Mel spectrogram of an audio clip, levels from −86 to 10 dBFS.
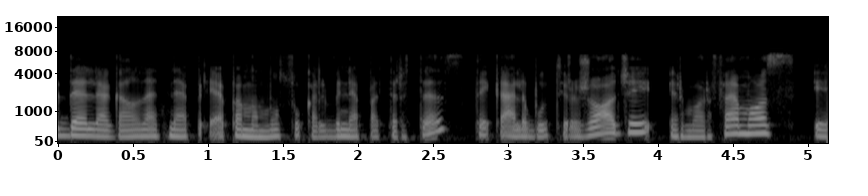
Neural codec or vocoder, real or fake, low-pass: codec, 16 kHz, 8 kbps, FunCodec, trained on Chinese and English, 25 frames a second; fake; 7.2 kHz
